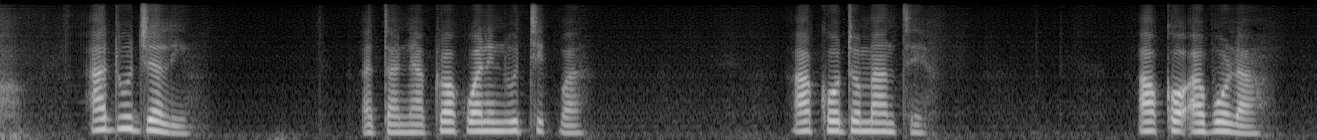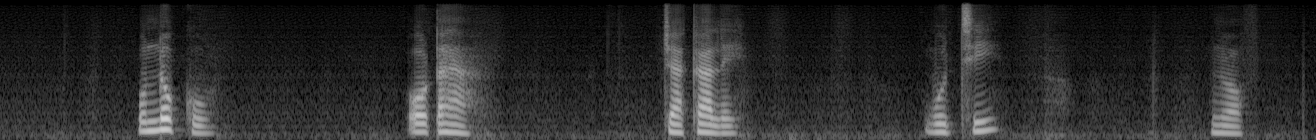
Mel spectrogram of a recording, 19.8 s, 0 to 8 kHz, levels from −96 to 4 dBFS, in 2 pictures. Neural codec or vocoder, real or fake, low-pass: codec, 16 kHz, 0.2 kbps, FocalCodec; fake; 7.2 kHz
